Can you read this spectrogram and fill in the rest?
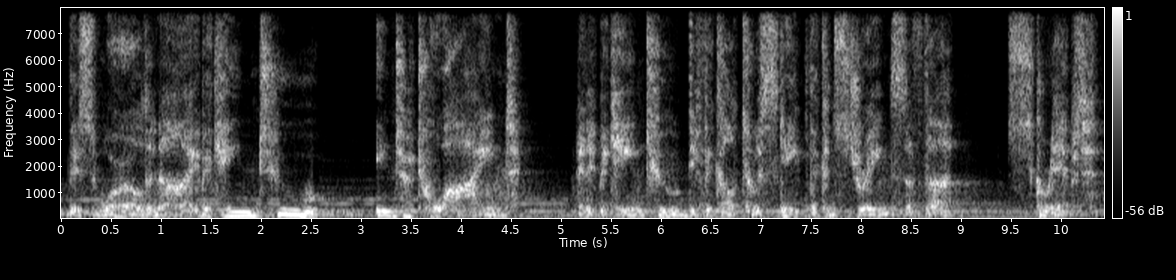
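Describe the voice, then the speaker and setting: A man's voice: low-pitched, full character voice. An actor playing a grave, enigmatic male agent in a video game, with echo and music behind him. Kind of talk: scripted video game voice acting. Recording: echoing voice under loud music. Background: loud game music.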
